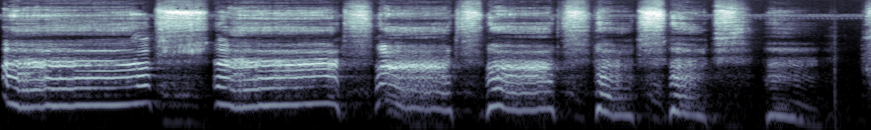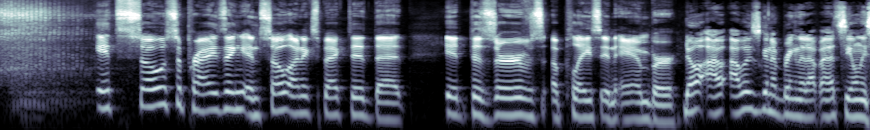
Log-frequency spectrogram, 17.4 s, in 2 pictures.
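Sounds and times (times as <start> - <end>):
man imitating donkey bray: 0.0 - 9.8
speech: 9.7 - 17.4.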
